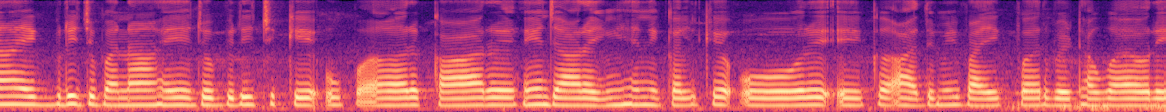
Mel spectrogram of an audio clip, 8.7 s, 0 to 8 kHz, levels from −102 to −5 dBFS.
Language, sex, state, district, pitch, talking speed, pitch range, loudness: Hindi, female, Uttar Pradesh, Varanasi, 195 Hz, 180 wpm, 190-200 Hz, -14 LUFS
